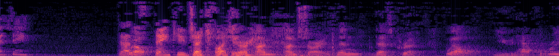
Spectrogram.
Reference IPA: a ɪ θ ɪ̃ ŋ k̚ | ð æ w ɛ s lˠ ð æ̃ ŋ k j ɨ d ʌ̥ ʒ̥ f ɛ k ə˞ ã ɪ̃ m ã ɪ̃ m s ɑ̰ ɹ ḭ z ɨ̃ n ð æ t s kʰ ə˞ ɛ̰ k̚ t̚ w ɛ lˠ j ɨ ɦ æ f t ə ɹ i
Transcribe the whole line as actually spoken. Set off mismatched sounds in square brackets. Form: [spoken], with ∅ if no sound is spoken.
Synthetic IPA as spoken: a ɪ θ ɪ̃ ŋ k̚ | ð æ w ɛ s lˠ [θ] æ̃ ŋ k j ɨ [d͡ʒ] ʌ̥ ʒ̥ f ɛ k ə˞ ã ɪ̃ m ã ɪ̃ m s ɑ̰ ɹ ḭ [ð] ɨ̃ n ð æ t s kʰ ə˞ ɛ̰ k̚ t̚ w ɛ lˠ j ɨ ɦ æ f t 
